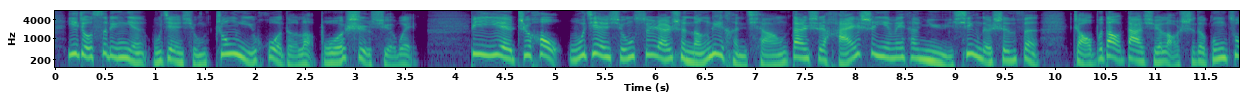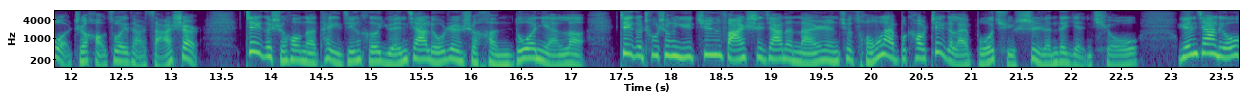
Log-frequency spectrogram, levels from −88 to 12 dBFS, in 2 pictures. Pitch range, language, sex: 170-255 Hz, Chinese, female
